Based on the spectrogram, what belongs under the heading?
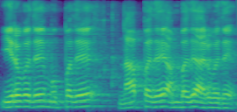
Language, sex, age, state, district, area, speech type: Tamil, male, 45-60, Tamil Nadu, Salem, urban, spontaneous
